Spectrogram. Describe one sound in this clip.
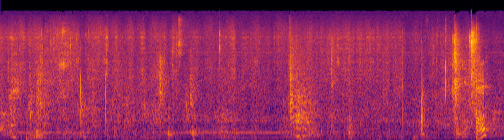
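An eraser rubs on a whiteboard.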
